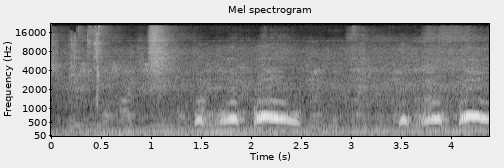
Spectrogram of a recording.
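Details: Spotted dove luring coos meant to draw other doves into song: two soft three-part phrases with a long falling final coo, over steady low background hum and brief rustling.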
